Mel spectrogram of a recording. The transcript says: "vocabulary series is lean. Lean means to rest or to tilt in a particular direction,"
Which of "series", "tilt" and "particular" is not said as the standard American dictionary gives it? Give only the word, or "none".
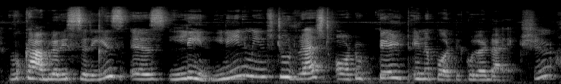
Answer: none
